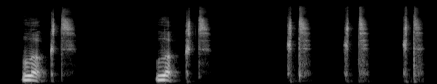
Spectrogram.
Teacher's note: If the last sound of a verb is voiceless, like the k consonant in the word look, then the ed ending makes a t sound. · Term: The KT cluster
